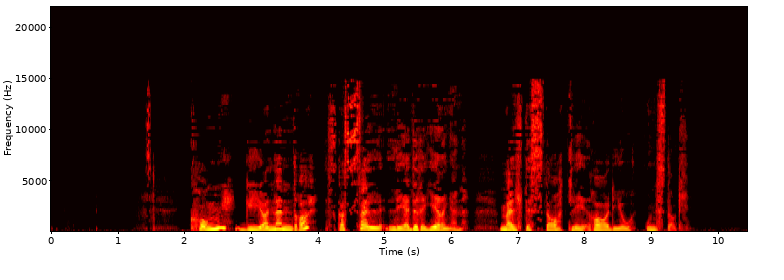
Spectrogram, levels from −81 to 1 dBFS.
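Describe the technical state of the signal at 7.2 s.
At 7.2 s, as across the whole clip, the speech likely went through transcoding between lossy codecs. Its mix of different codec artefacts heard together fits low-rate MP3 and HE-AAC stages re-encoded by WMA, each adding artefacts to the last, with nothing above 14.9 kHz.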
